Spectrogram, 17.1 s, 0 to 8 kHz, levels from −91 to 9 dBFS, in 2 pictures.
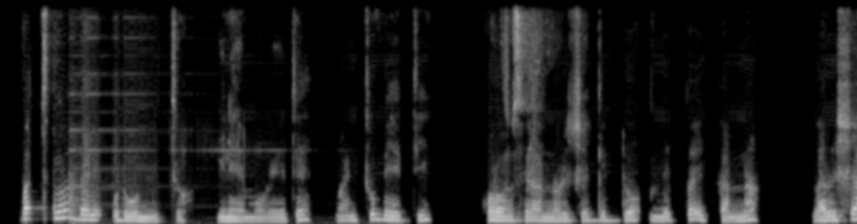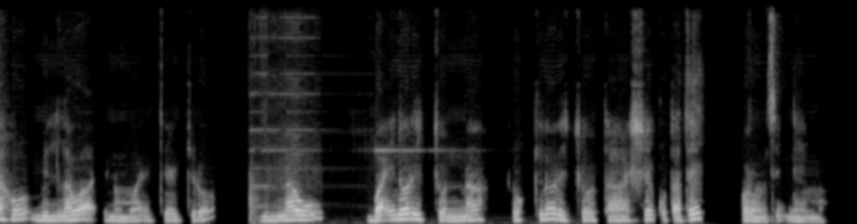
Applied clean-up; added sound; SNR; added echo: neural separator model SepFormer DNS4.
